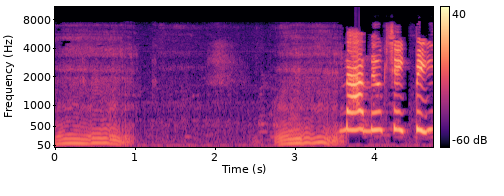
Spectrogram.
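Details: Two deep, vibrating snores from a sleeping mother with a quiet pause between, then louder voices in the room; snoring.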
